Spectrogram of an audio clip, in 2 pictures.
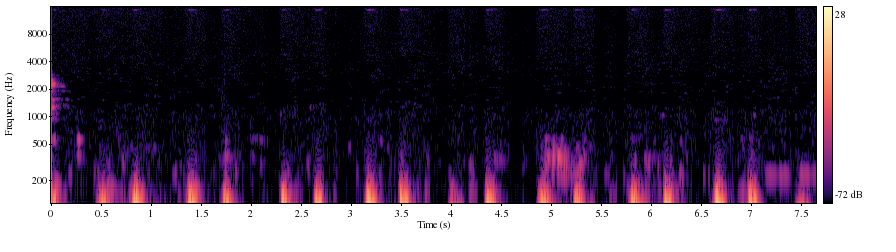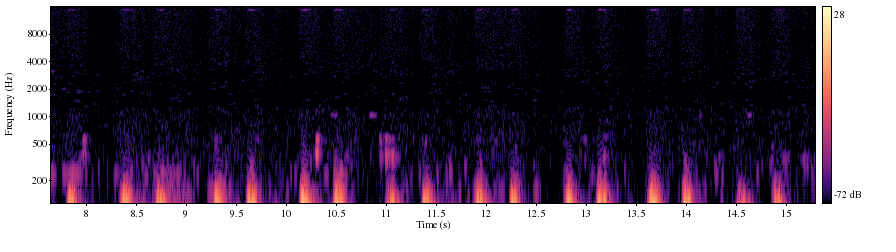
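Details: Normal resting heartbeat recorded while lying in bed late at night before sleep: steady, regular, low lub-dub beats at about 65 a minute.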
